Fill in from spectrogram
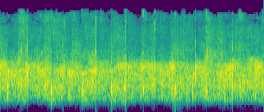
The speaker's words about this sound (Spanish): Dale un aplauso al bendito que vive para siempre.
